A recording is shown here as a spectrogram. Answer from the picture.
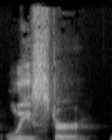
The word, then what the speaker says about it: Leicester: It's Leicester.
